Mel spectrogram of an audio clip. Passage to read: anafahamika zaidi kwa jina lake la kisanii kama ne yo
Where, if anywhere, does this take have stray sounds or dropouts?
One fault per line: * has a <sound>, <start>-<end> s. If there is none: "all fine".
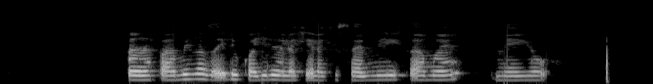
all fine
